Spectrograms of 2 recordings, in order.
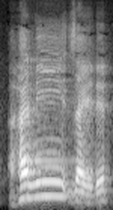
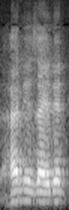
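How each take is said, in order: First: The vowel after 'han' is long. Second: The vowel after 'han' is short. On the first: The word is inflected with letters. "itu itmam" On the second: The word is inflected with vowel marks only. "itu naqas"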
